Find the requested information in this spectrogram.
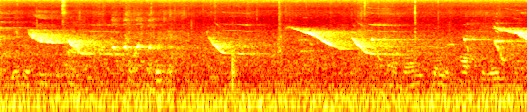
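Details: Infant monkey Lucie wailing in protest as her mother denies her milk; five piercing cries that fall sharply in pitch and level off into a sustained whine, coming in quick succession amid light outdoor noise.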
